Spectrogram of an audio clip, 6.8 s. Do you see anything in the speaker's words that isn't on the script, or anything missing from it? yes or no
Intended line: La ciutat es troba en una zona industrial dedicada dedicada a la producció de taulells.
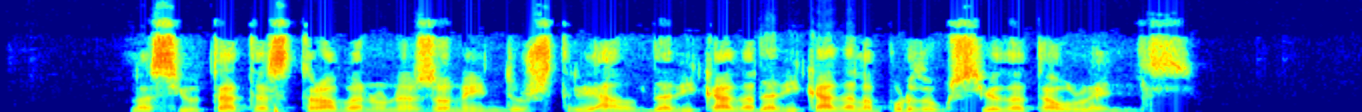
no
